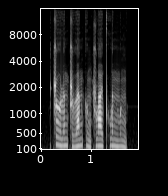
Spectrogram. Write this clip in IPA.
ʈ͡ʂo˥˧ʊ̯ɻə˥˩nʈ͡ʂu˩ la˥nkʊ̰˨˩ŋ ʈ͡ʂwa˥˧ɪ̯ pʰwə˥˧n mʊ˥˩ŋ

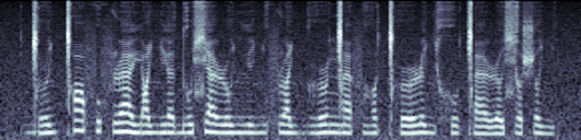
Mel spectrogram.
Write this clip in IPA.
ɡ͡ǀə˞ʎǀɑfʊf ɭæjɑʎjɛ dʊɕæ ɭʊʎlʲəʎʊfɭɑʎ ɡʱə˞ŋ͡ǀæfɦʌ ǀʰə˞ɭəʎ xʊǀæ ɭəɕʌʃʌʎ

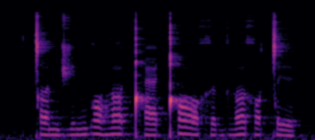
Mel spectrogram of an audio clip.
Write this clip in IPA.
ǀʌnd͡ʒɪŋɡɔ ɦʌ ǃʰæǃʰɔ xəɡʱʌ xɔǀɪ

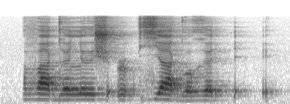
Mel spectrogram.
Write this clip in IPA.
vaɡɘlɨ ʒo̰ɭo̰ zʲa ɡoɣɘɾḛ ɾḛ

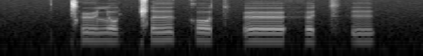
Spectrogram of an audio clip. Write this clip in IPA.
ǀə˞lɔǁəː kɔt͡sʼœː hœt͡sʼɘ

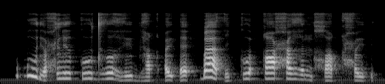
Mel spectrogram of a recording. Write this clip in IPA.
ɓu˥˩ɾʲu˥˧ħ lʲɤ˥˧ku˥˧dʱɤ˥˩ ɦy˧˩bʱɛ˧˩qʔy˥˩ ʔɛ˥˧ʔ ɓa˥˩θi˧˩ ku˥˧ʔ qɔ˥˧ħə˥˧ɦə˧˩ŋ χɔ˧˩qħy˧˩ʔ

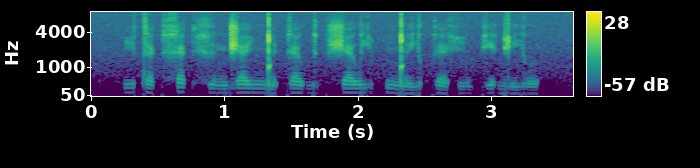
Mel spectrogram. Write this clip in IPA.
i˨tæ˨kxæ˦kxʲʊ˨ nd͡ʒæ˦i̯ŋ͡ǃɪ˨kæ˦u̯ɡɛ˨k ʃæ˦u̯ ji˦kŋ͡ǃɪ˨ jʊ˦kɛ˨ xi˨u̯kʲɛ˦ɡi˨ jʊ˦

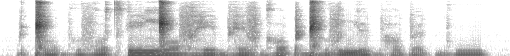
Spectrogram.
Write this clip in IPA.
ǁɔ˨bʱʊ˨v ɔ˧t͡sʼe˦ŋ͡ǁɔ˧vɦe˧ bʱɛ˧vɡʱɔ˦pɡ͡ǁʊ˦˨vnʲœ˨ bʱɒ˨pœ˨pbʱu˧

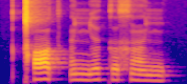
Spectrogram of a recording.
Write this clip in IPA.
ǀʰɒt͡sʼə̃ɲ ɘkə xə̃ɲ

